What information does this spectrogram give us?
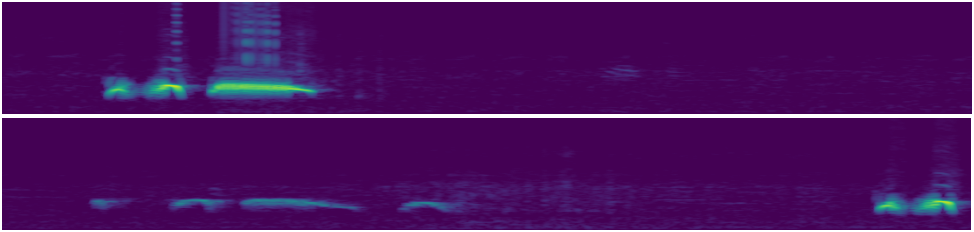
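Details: Spotted dove kept as a decoy to stir wild doves into calling. One loud phrase of two quick coos and a long burry coo, then softer, lower coos midway before another phrase starts at the end.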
